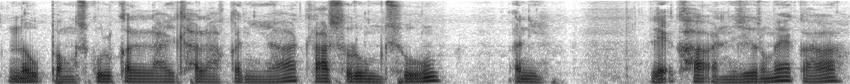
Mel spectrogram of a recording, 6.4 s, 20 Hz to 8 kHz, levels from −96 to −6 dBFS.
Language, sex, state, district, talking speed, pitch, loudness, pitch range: Mizo, male, Mizoram, Aizawl, 150 wpm, 105 Hz, -22 LUFS, 100-115 Hz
